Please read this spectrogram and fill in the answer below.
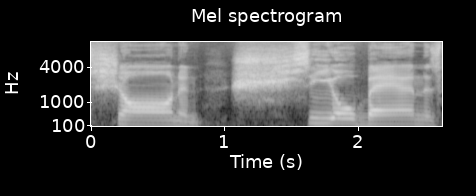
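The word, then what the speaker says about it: Seán: It's just one of those weird Irish things, like how Scene is pronounced Sean, and Siobhan is pronounced Siobhan, and soda bread is considered food.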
